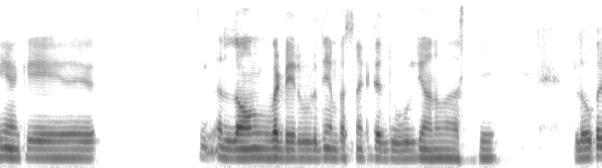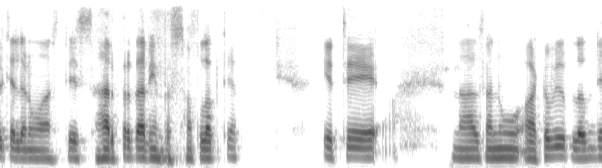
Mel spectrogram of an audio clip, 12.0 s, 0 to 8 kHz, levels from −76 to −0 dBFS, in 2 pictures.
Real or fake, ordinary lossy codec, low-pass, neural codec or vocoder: fake; Opus, 32 kbps; 7.2 kHz; codec, 16 kHz, 2 kbps, X-Codec, HuBERT features, trained on balanced general audio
